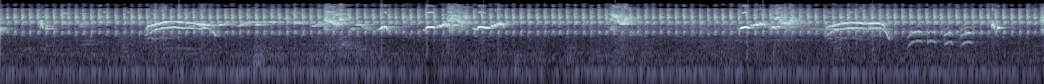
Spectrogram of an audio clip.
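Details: Training song of a cucak cungkok bulbul, meant to excite magpie-robins: short bursts of bright, arching whistled phrases separated by pauses, with a constant high-pitched buzzing drone behind.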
